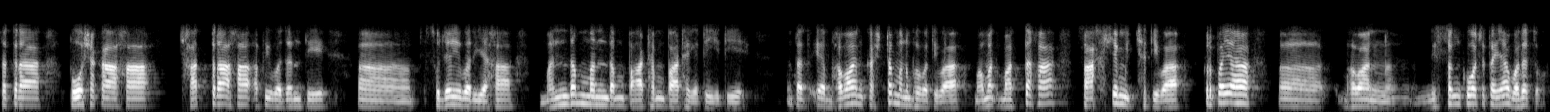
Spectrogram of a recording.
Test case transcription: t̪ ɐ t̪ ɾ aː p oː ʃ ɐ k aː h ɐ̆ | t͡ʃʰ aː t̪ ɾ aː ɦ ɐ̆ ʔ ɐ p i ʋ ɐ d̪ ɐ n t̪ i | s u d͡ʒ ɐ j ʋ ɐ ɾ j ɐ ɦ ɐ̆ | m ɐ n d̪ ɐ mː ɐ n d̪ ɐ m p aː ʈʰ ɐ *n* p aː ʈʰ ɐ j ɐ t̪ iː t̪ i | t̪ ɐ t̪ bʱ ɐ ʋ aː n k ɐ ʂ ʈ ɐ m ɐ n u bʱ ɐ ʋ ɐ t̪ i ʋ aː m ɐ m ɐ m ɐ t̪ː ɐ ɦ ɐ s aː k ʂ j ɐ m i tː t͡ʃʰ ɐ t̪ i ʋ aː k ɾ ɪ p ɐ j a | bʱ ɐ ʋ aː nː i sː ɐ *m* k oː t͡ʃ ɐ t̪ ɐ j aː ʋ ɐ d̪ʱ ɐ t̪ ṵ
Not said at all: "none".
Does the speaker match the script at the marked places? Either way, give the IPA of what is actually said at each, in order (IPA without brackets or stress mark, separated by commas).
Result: m, ŋ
